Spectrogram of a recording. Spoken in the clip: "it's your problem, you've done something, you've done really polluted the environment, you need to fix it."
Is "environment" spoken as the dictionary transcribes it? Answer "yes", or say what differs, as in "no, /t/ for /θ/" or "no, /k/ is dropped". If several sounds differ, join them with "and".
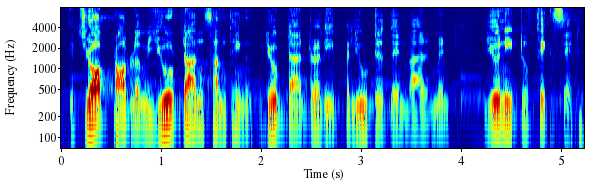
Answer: yes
